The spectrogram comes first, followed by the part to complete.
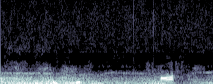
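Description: Indistinct talk from people close by mixed with wind noise on a camcorder microphone, with a faint steady high whine underneath; near the end a man says a short 'ah'.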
